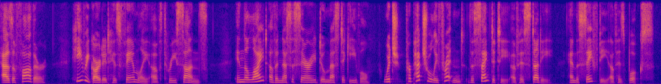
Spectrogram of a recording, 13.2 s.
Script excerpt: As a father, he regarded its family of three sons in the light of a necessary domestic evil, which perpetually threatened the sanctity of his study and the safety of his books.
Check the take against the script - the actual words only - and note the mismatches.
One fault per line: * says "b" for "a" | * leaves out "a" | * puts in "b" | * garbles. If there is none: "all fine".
* says "his" for "its"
